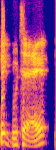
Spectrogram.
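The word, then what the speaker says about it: Bigboote: John Big Boutte, you have to say it right.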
